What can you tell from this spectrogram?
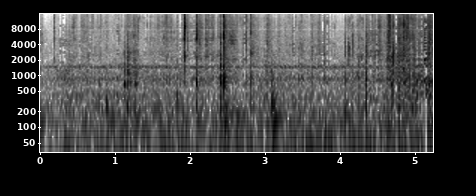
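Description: Clear plastic shrink wrap crinkling and crackling as it is handled and peeled off a hardcover album, in irregular sharp crackles that come more often near the end.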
